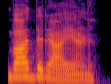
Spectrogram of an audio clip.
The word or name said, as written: वादरायण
